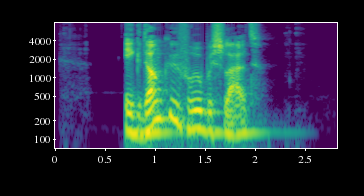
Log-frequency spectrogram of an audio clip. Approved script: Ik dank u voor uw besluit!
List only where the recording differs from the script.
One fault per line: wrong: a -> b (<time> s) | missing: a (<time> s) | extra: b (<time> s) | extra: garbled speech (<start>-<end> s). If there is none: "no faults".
no faults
